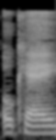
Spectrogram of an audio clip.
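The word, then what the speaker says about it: Åke: Yeah, it's spelled A-K-E, but it's pronounced okay. Yeah, Swedish.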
